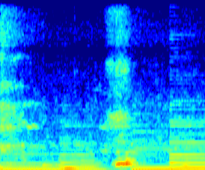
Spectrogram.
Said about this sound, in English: Forgive the dogs in the background.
